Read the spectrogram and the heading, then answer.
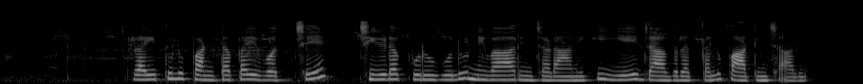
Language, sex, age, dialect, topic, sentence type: Telugu, female, 18-24, Telangana, agriculture, question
